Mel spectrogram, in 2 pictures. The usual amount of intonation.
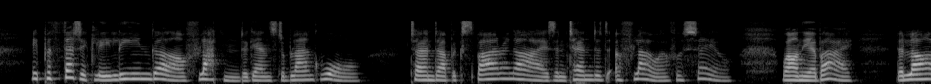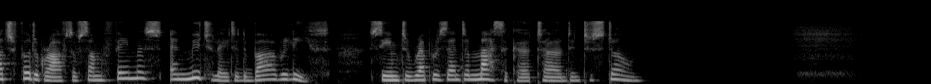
Yes: average, 4.5 semitones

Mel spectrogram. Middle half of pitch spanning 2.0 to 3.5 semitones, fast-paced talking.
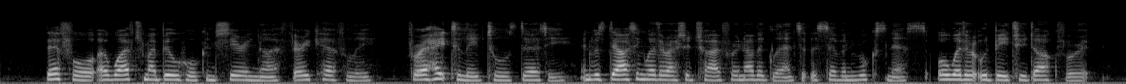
Yes: narrow, 2.5 semitones; fast, 225 wpm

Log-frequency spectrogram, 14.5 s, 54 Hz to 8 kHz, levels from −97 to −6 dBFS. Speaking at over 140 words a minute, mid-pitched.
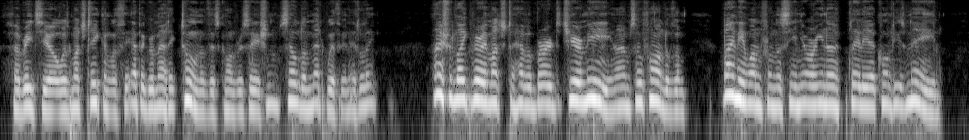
Yes: average, 180 wpm; medium, 180 Hz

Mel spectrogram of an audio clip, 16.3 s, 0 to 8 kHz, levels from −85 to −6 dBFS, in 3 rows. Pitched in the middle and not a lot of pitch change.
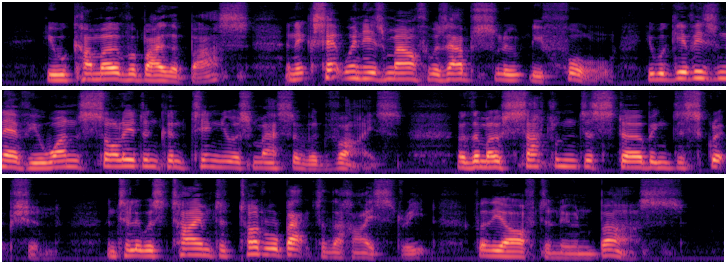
No: medium, 160 Hz; average, 3.6 semitones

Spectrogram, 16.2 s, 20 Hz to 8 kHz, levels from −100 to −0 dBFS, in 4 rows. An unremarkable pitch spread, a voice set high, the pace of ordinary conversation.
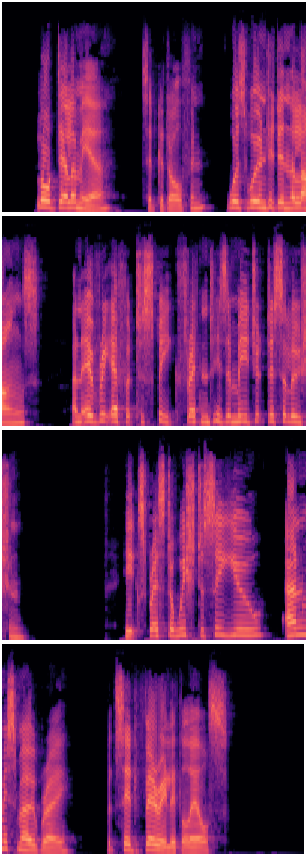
No: average, 4.1 semitones; high, 220 Hz; slow, 120 wpm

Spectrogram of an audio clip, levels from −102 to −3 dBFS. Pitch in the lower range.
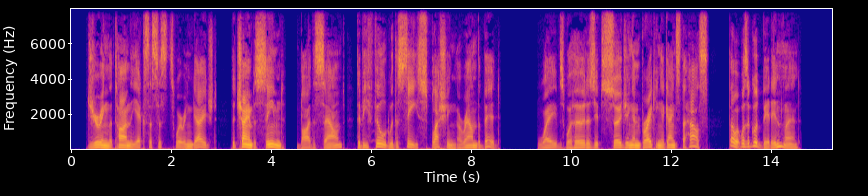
Yes: low, 120 Hz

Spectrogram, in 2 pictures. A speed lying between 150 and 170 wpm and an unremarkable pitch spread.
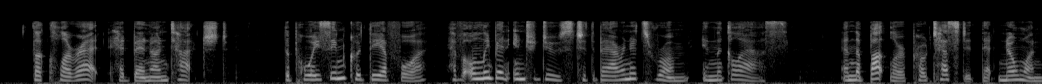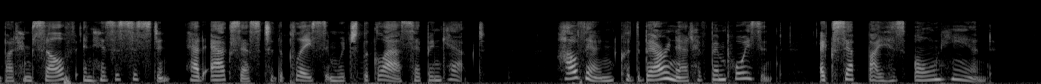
Yes: average, 165 wpm; average, 4.4 semitones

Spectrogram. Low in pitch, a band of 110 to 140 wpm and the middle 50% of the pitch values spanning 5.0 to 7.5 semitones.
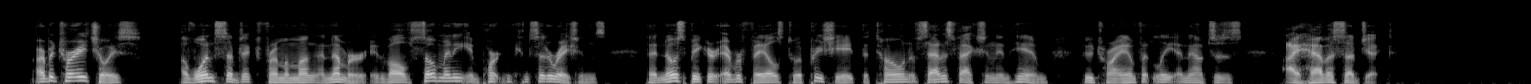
Yes: low, 105 Hz; slow, 135 wpm; wide, 5.6 semitones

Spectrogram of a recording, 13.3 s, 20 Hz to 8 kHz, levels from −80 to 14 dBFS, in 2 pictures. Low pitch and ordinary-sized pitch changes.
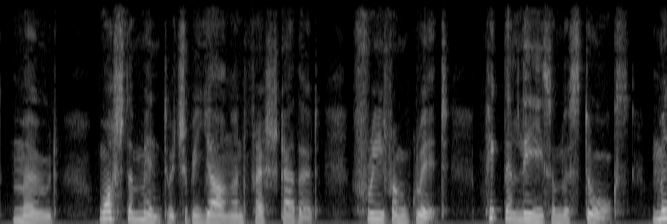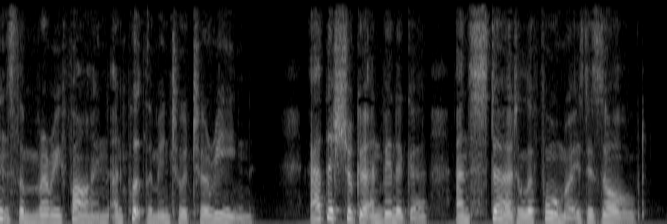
No: medium, 185 Hz; average, 3.8 semitones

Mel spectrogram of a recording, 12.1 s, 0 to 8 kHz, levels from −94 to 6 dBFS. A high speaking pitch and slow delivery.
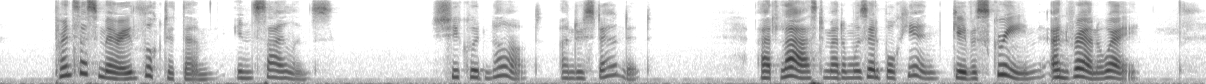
Yes: high, 235 Hz; slow, 110 wpm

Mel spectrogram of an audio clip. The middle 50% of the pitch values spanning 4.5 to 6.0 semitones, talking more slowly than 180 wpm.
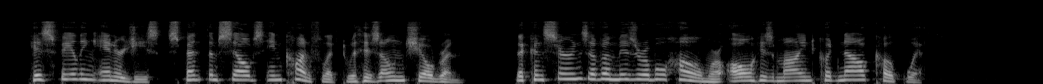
Yes: average, 5.3 semitones; average, 145 wpm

